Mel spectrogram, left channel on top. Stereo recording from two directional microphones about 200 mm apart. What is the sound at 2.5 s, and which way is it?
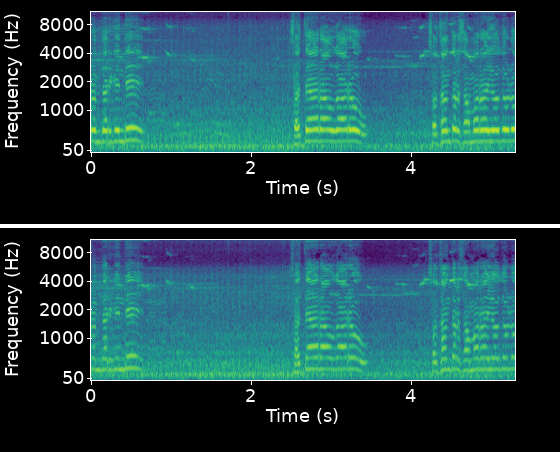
Speech, 10° left (ahead or behind).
